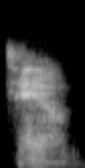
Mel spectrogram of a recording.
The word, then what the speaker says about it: Tam: started we're here with is it Tam or time I don't want to say your name wrong it's Tam T oh so I was right yep it's fine honestly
